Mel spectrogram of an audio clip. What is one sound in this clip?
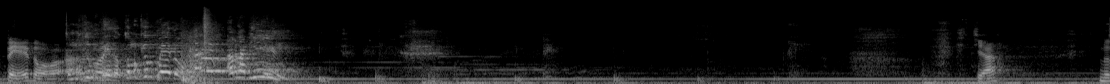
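A young man sobs and speaks in distress close by.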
